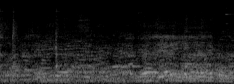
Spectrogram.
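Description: Indistinct chatter of several people talking at once, with overlapping voices and no one voice standing out.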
